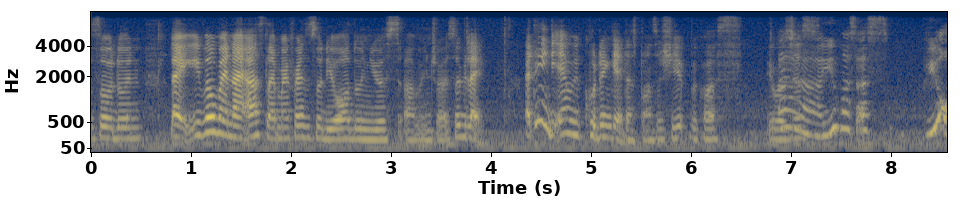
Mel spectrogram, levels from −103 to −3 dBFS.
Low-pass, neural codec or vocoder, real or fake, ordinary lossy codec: 7.2 kHz; none; real; none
